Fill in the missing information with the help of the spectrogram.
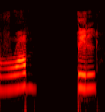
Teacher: جب کسی ورڈ پہ تشدید آتی ہے اس ورڈ کو 2 بار پڑھتے ہیں، ایک بار آپ نے را کو با سے جوائن کرنا ہے، پھر دوسری بار با کو زیر کے ساتھ پڑھنا ہے اپنی حرکت کے ساتھ۔ اور رب بل، با پہ کافی زور ڈالنا چاہیے کیونکہ ہم تشدید والے لفظ کو واضح کرتے ہیں کہ زور ڈال رہے ہیں۔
